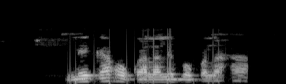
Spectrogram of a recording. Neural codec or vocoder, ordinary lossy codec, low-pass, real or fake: none; AAC, 48 kbps; 5.4 kHz; real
